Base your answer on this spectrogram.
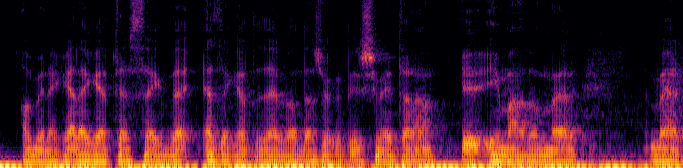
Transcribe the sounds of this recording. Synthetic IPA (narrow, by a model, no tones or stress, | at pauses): ɒminɛkɛlɛɡɛt̪ːɛsɛɡd̪ɛɛzɛkɛt̪ɒzɛløːɒd̪aːʃokɒt̪iʃmeːt̪ɛlɛʔimaːd̪o̞mːɛrmɛr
